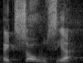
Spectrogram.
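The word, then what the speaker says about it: ἐξουσία: es una palabra que en griego se pronuncia como exocia y usted sabe de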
